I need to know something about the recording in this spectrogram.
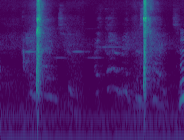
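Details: Five-day-old baby sneezing: two abrupt, explosive sneezes about a second and a half apart, with soft background music and faint voices.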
